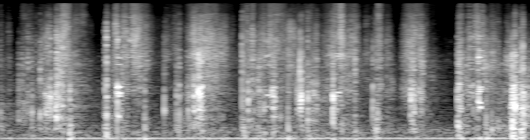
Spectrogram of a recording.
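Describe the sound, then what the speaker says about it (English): A deck of cards being shuffled by hand for a tarot spread, giving a close, soft series of rapid riffling flutters and papery slaps in repeated bursts. "take the chariot card, slip it in, and begin shuffling. And my shuffle is just like this"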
